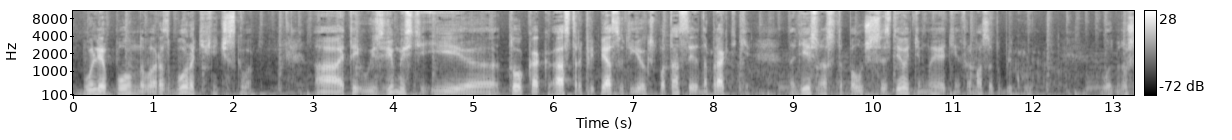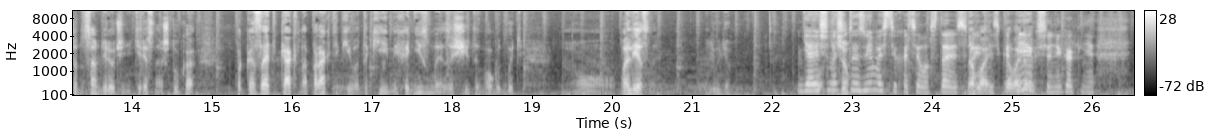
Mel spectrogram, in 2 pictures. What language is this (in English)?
Russian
